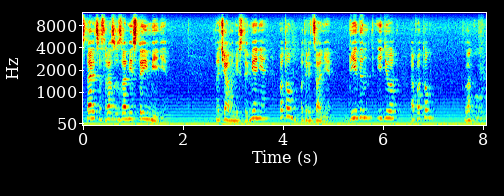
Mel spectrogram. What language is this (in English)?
Russian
